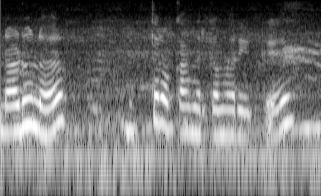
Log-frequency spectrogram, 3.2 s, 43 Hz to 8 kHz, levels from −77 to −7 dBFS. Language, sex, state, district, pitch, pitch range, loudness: Tamil, female, Tamil Nadu, Chennai, 245 Hz, 220-280 Hz, -15 LUFS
